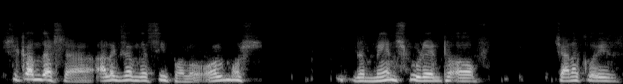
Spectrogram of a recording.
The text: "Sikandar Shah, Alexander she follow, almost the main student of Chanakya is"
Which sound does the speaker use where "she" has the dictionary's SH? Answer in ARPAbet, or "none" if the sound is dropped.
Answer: S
